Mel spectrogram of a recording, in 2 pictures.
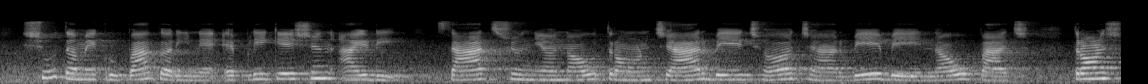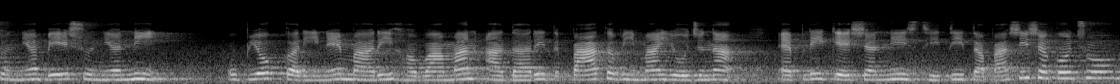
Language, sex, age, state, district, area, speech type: Gujarati, female, 45-60, Gujarat, Surat, urban, read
